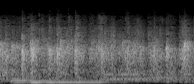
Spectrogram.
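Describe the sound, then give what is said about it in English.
A crowd claps hands for Jesus in a dense, steady wash of applause, loud, with a low sustained hum running underneath. “Come on, clap your hands for Jesus.”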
